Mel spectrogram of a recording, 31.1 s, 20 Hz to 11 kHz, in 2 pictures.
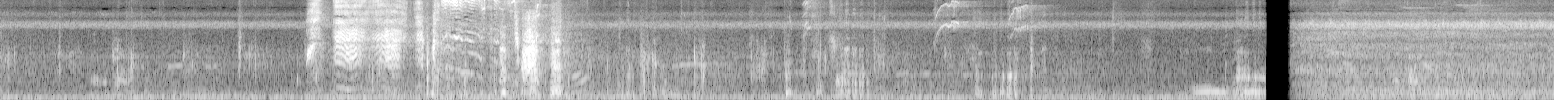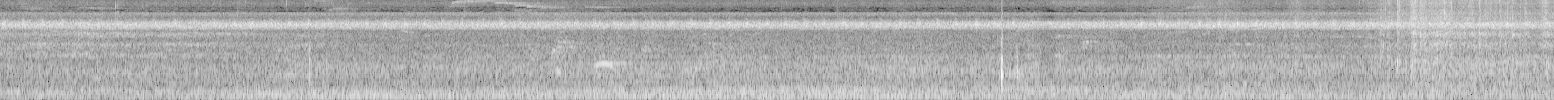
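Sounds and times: insects droning: 0.0s - 31.0s.

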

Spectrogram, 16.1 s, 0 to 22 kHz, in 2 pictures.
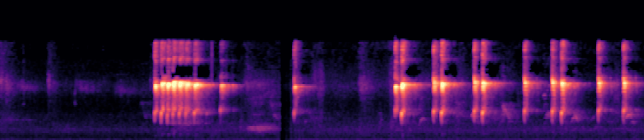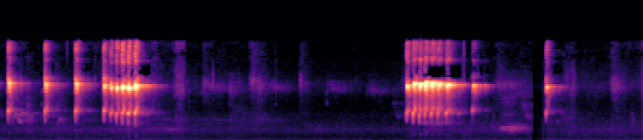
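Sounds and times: squirrel chirping: 1.9s - 3.0s, 4.8s - 10.1s, 13.0s - 15.2s.

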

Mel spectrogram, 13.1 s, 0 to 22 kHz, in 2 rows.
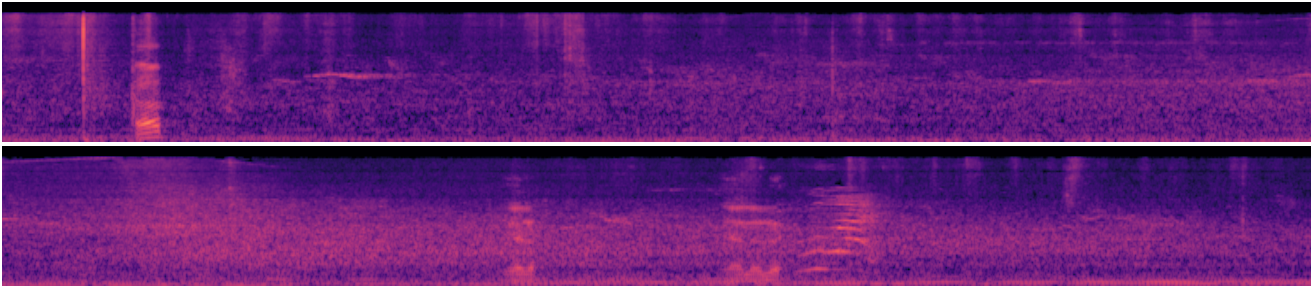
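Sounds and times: bird chirps: 1.1s - 7.2s.

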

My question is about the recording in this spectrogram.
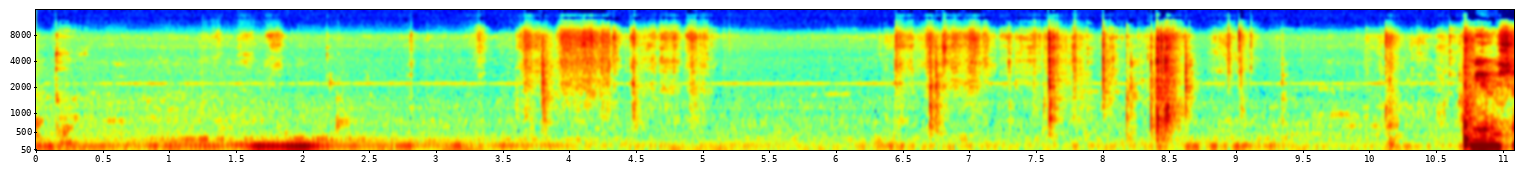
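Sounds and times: rustling handling noises: 3.3s - 5.2s, 6.4s - 9.4s.

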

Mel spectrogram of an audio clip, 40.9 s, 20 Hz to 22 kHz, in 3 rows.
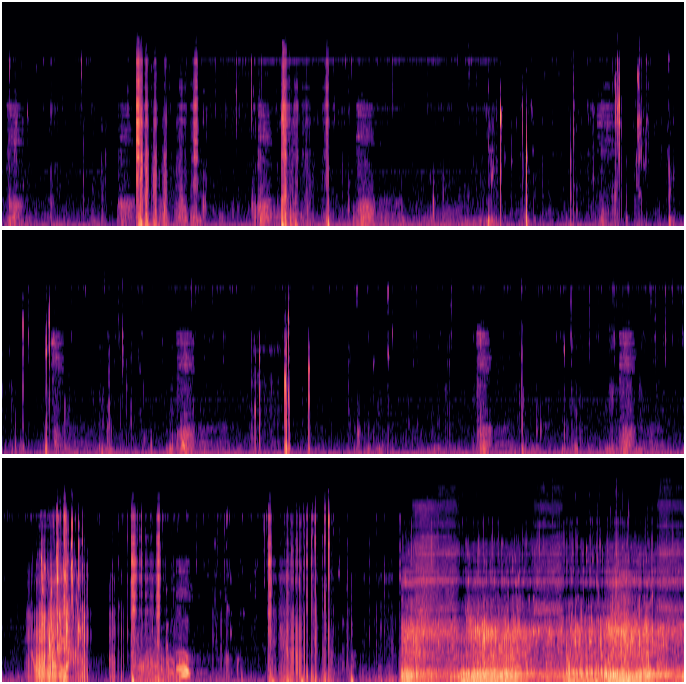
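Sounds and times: seawater sloshing and splashing: 35.3s - 40.9s.

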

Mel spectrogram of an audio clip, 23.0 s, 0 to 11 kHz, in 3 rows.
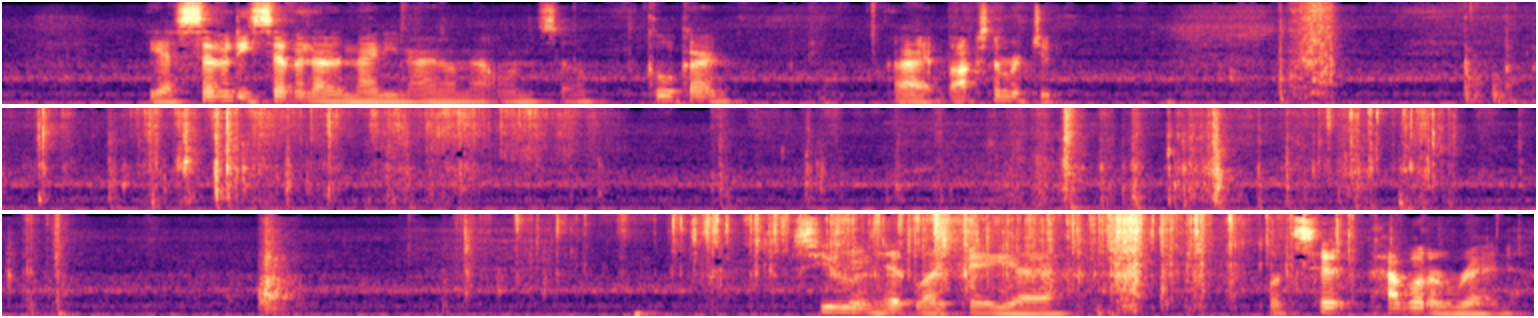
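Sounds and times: packaging crinkling: 7.7s - 11.4s, 12.7s - 15.7s, 17.5s - 22.3s.

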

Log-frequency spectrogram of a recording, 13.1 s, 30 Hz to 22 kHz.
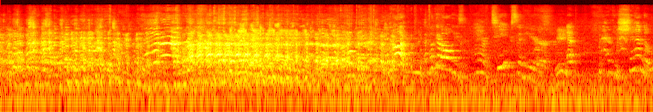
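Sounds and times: audience laughing: 0.0s - 8.8s
audience chattering: 0.0s - 9.3s.

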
